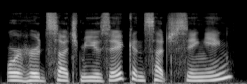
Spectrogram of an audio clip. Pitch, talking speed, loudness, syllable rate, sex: 195 Hz, 170 wpm, -15 LUFS, 4.1 syllables/s, female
